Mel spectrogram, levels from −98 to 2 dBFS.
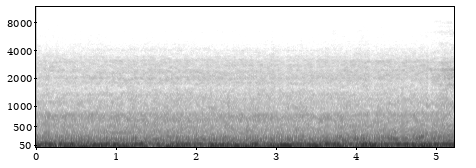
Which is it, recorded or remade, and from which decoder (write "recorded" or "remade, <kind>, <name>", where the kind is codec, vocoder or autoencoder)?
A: remade, vocoder, Vocos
